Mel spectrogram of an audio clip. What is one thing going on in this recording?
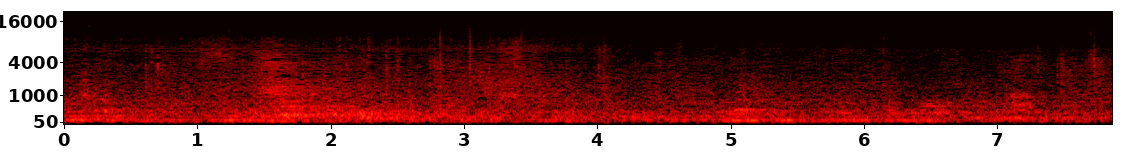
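A choir of elderly men sings together in a large echoing hall.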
